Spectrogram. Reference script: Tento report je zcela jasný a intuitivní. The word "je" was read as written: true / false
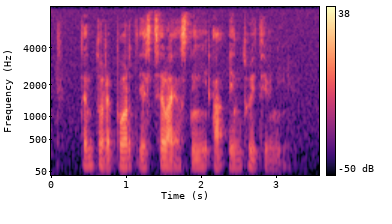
true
